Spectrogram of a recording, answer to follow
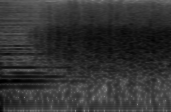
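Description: Audience applauding, swelling in about half a second in as the last of the intro music fades away.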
